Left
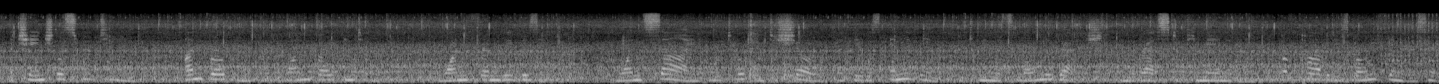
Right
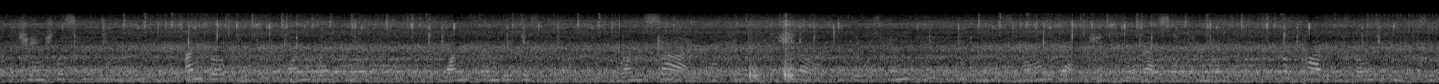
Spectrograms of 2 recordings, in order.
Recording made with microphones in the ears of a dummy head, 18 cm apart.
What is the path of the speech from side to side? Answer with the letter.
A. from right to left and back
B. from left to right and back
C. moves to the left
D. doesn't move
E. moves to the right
D.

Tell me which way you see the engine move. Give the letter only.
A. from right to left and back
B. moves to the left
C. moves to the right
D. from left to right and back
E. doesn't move
E.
